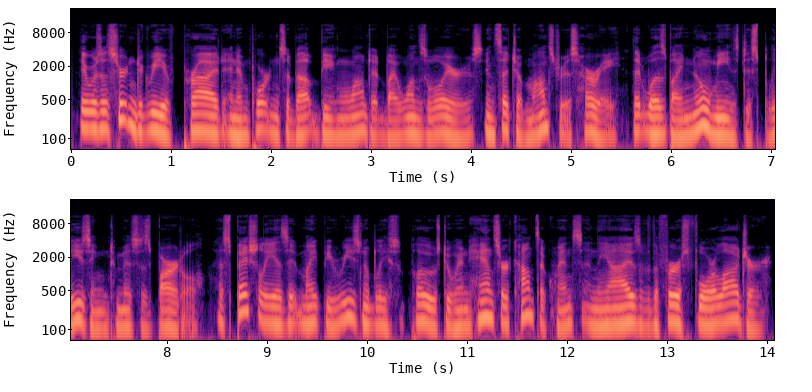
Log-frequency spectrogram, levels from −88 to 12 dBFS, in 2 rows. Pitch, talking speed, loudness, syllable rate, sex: 125 Hz, 205 wpm, -18 LUFS, 5.8 syllables/s, male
